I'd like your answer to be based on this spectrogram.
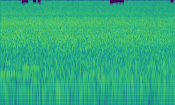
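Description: Loud, steady rush of water roaring without a break, a village river in the Konkan swollen into flood by heavy rain, flowing close by.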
